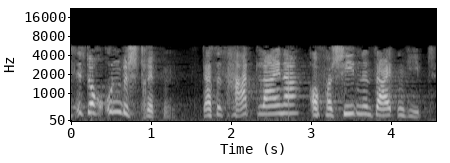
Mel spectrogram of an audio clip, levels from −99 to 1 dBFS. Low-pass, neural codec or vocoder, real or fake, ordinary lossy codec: 5.4 kHz; none; real; none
